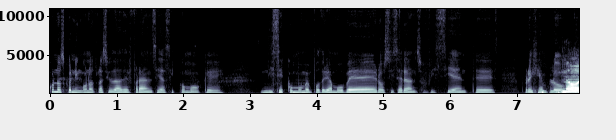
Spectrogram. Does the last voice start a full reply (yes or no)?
no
